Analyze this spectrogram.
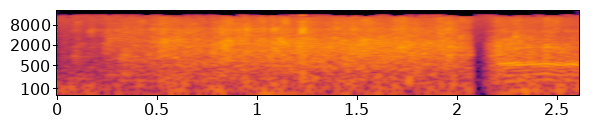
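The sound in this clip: Audience applause welcoming a dermatologist to the stage for a pediatric dermatology lecture, a dense, even patter lasting about two seconds before it cuts off abruptly and a voice begins.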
